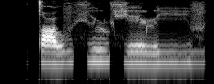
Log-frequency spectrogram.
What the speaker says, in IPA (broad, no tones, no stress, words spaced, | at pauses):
tˤoːvçyɭ çeːɭiːv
